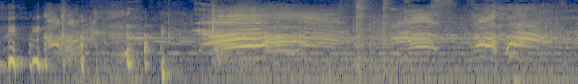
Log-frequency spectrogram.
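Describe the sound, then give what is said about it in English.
A man's dying cries heard over a walkie-talkie whose button he keeps pressed: a few short strained gasps, then long, loud, wavering moans and wails that rise and fall in pitch, repeating several times. “We can actually hear him die through his walkie-talkie.”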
